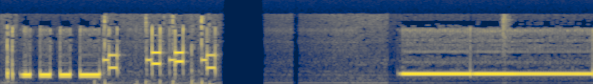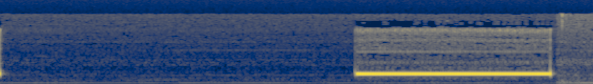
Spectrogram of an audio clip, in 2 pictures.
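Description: A quick burst of touch-tone dialing beeps, then two long, steady phone-line tones separated by a pause as a caller is added to the line, ringing out clearly over a low electrical hum with no one speaking.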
